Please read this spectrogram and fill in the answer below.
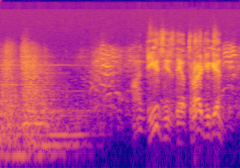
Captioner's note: children chattering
